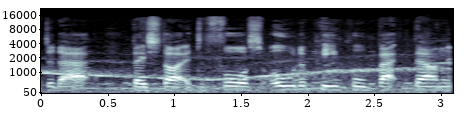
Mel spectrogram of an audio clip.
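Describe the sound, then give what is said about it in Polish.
Police and ambulance sirens sound in central London near the cordoned-off Parliament. A steady, slowly wavering wail runs throughout while people talk over it. “syreny policji i ambulanców to dziś w centrum Londynu dominujący dźwięk”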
